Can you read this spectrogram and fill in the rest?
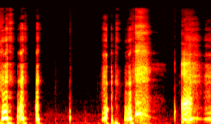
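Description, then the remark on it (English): A person imitates a dramatic gasp in the way of Lithgow, a few short, breathy vocal bursts with brief pauses between them, the last ones longer and more forceful. “I could do the gasp a little bit.”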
